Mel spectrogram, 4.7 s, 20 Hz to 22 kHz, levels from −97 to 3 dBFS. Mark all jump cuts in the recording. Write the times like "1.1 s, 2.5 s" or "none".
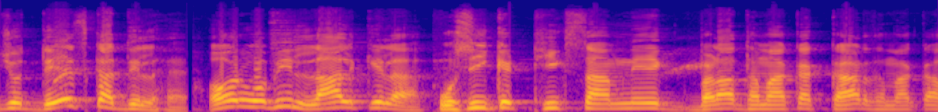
0.9 s, 2.1 s

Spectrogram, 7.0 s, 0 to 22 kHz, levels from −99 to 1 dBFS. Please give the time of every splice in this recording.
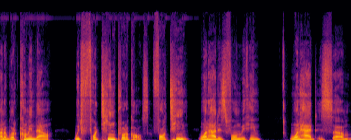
3.8 s

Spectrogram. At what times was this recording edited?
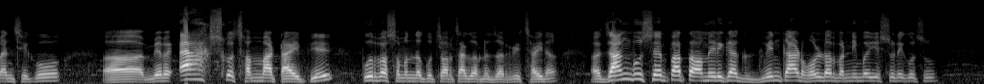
5.7 s

